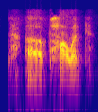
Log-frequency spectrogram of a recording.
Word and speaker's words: Pawelec: a very important witness, William John Pawelec, is how you say his last name, although it's spelled Pawelec.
